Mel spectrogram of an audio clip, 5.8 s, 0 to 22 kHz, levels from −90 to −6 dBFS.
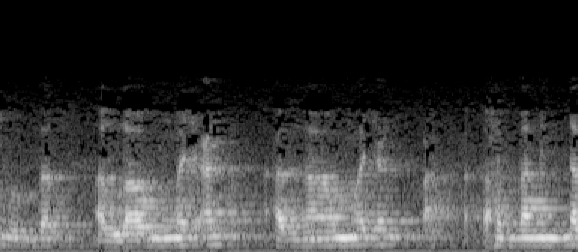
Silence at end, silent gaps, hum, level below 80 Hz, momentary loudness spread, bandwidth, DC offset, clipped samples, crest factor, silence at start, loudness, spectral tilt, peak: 0 s; none; none; -66 dBFS; 14 LU; 3.9 kHz; 0.2%; under 0.1%; 16 dB; 0 s; -24 LUFS; -9.5 dB/octave; -8 dBFS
